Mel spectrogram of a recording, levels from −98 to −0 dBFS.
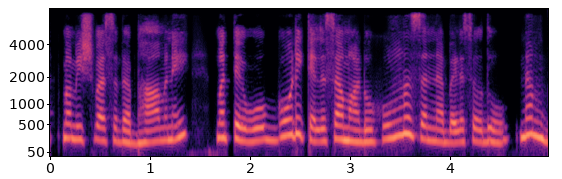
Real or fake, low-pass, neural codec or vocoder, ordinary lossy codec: fake; 7.2 kHz; codec, 16 kHz, 1 kbps, X-Codec, HuBERT features, trained on balanced general audio; none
